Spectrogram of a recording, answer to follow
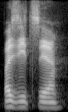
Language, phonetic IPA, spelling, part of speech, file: Russian, [pɐˈzʲit͡sɨjə], позиция, noun, Ru-позиция.ogg
- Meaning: 1. position (usually in the sense "stance, attitude") 2. item (of goods, equipment, a commodity etc.)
